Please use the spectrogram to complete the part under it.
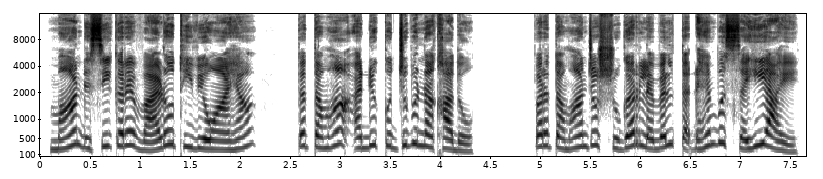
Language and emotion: Sindhi, surprised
